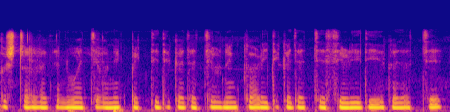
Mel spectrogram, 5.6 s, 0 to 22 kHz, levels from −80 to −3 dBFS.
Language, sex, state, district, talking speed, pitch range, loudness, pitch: Bengali, female, Assam, Hailakandi, 150 wpm, 175-180 Hz, -14 LUFS, 175 Hz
